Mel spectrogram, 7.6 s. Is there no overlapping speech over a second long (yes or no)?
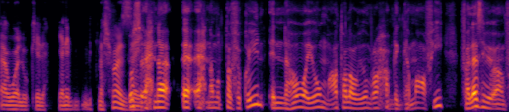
yes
